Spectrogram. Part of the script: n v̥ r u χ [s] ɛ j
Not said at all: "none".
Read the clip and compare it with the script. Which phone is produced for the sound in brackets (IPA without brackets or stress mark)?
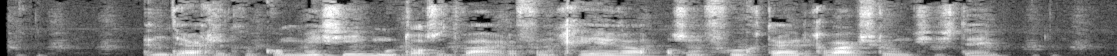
t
